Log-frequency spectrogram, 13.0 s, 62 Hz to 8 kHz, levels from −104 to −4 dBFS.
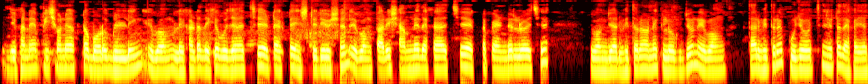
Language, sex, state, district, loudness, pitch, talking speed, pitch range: Bengali, male, West Bengal, Jhargram, -17 LUFS, 150 Hz, 155 wpm, 140-160 Hz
